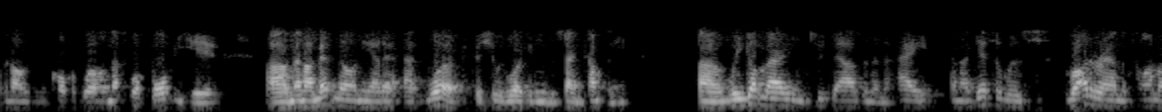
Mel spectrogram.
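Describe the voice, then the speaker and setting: A man in his thirties with an Australian accent, a guest telling his story in a chatty radio interview with easy laughs. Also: medium pitch. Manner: chatty, laughs between phrases. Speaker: guest, real estate investor. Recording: phone-line interview audio.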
